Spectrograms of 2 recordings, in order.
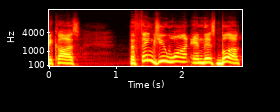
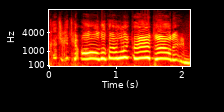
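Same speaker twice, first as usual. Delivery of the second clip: doting grandparent; 6 dB louder than usual. Retold or imitated. Preacher mimics grandparents cooing over a baby, high and gushing. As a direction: coo over the new grandchild.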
